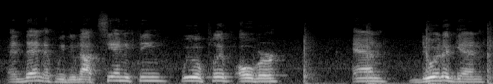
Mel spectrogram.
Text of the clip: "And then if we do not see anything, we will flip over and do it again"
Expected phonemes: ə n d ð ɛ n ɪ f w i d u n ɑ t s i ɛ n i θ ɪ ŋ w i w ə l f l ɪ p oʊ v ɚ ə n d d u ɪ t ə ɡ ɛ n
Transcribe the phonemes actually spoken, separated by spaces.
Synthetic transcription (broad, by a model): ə n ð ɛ n ɪ f w i d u n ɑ t s i ɛ n i θ ɪ ŋ w i w ə l p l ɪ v oʊ v ɚ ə n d d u ɪ t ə ɡ ɛ n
